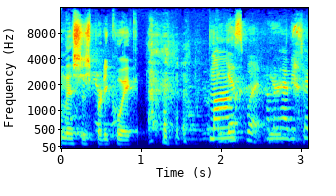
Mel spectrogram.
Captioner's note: laughs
